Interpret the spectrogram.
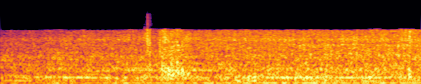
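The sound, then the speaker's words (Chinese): The engine of Li Yutian's car idles after the car stops, with a steady, low rumbling hum and an even hiss of noise over it, broken only by a brief soft knock partway through. No one speaks. “那不是李玉田的车吗？”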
